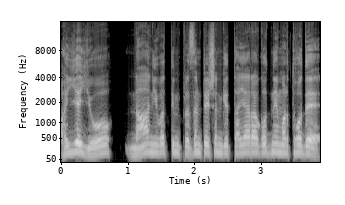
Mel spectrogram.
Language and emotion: Kannada, fearful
